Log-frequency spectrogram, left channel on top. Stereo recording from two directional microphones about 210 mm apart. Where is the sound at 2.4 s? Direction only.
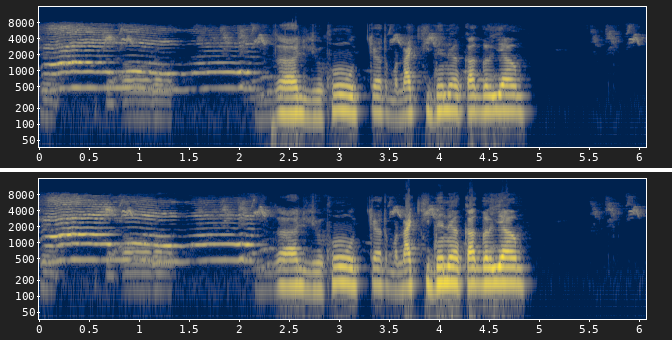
50° left (ahead or behind).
